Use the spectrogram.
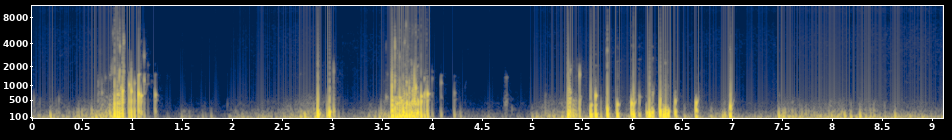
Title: Stomach growls on command !🌼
